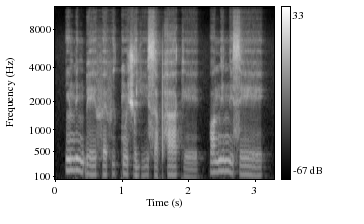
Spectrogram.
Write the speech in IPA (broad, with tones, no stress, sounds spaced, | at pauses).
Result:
ĩ˦ m ɾ i˨ ŋ ɓ eː˨ f ɛ˨ f i˦ kʷ ã˨ ʃ ʊ˨ j iː˨ s a˨ pʰ aː˦˨ k eː˨ | ɔ˦ n i˦ n i˨ s eː˦˨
